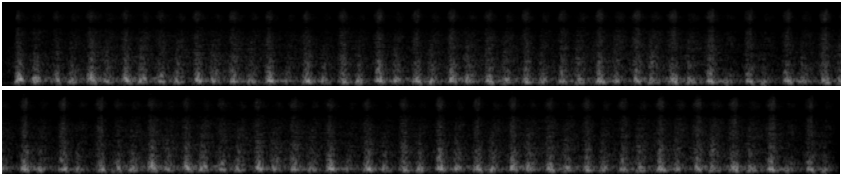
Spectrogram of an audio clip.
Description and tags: I used a stick to make this sound, it's sound like many punch in the air, good for cartoons.
air, swash, animation, cartoon, whoosh, swing, woosh, stick, fighting, attack, whip, bamboo, fight, swoosh, punch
